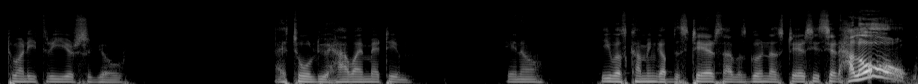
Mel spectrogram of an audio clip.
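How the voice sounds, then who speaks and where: A man preaching a sermon in a church, swinging between loud exclamations and soft whispered passages. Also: medium pitch, gravelly, no room sound. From Canada. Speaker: guest preacher.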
